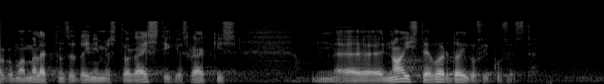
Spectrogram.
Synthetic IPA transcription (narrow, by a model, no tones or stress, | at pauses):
ɑɡ̥ɑmɑmæle̞t̪ːˑɑnse̞d̪̥ɑinime̞st̪væɡ̥ɑhæsʲt̪ike̞sræːkːˑis | nɑjst̪e̞vɤrd̪ɤjɡ̥uslikːˑuse̞̰st̪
